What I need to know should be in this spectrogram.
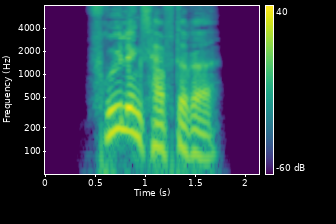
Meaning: inflection of frühlingshaft: 1. strong/mixed nominative/accusative feminine singular comparative degree 2. strong nominative/accusative plural comparative degree
- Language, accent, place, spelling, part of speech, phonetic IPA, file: German, Germany, Berlin, frühlingshaftere, adjective, [ˈfʁyːlɪŋshaftəʁə], De-frühlingshaftere.ogg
